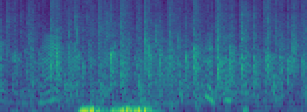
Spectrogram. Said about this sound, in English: And I, it's great that you all want to applaud each other, but I'm really keen to get everyone in. So if you could restrain your applause.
